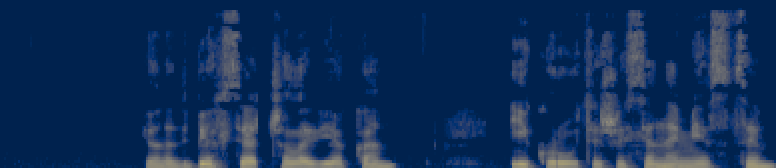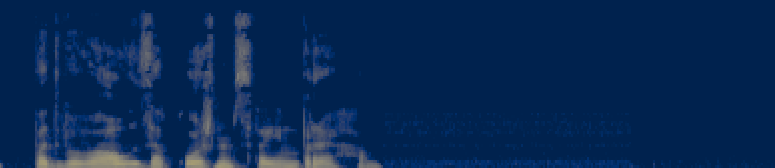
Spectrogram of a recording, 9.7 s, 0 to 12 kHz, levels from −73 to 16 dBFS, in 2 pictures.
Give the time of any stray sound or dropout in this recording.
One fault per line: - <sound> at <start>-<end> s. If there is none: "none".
none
